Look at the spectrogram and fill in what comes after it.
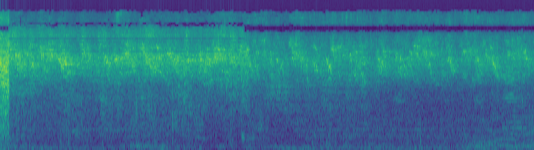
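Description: Small birds chirping and twittering, many quick calls overlapping, over a faint outdoor background hum.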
